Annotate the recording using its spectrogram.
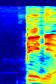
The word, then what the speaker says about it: Bennu: Bennu? B-E-N-N-U. How would you say that? Bennu? Yeah. Bennu. I'm going to say Bennu. I like that better.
